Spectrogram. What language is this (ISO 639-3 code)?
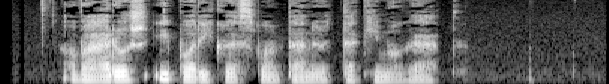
hun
